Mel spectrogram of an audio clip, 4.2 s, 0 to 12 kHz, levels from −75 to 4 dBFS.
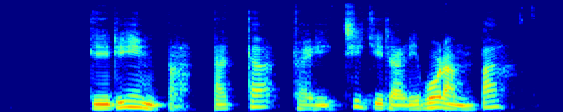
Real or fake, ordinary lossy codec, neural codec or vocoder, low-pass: fake; MP3, 96 kbps; codec, 44.1 kHz, 1.7 kbps, Pupu-Codec; 10.8 kHz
